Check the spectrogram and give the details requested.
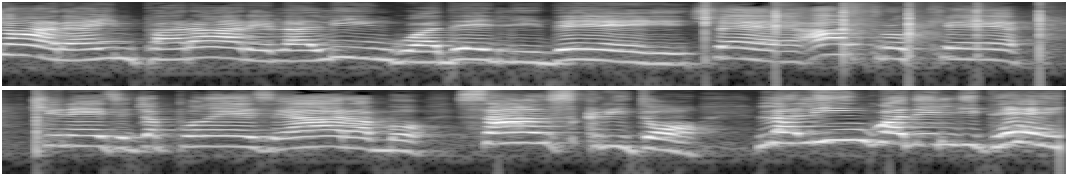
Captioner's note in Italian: applauso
